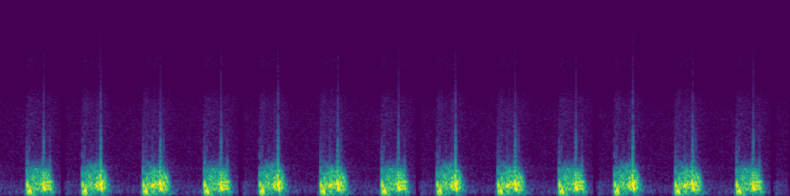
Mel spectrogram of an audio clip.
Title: MITRAL REGURGITATION - APEX | HEART SOUNDS | AUSCULTATION | MURMUR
